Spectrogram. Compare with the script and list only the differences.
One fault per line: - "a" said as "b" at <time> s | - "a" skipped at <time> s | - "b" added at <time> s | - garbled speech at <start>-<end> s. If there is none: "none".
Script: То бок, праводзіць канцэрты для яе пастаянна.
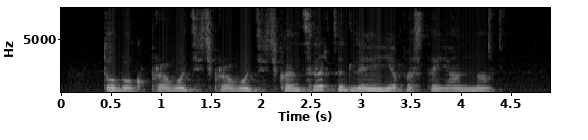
- "праводзіць" added at 1.6 s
